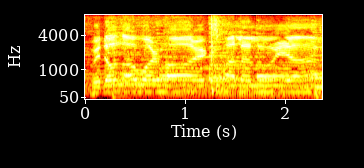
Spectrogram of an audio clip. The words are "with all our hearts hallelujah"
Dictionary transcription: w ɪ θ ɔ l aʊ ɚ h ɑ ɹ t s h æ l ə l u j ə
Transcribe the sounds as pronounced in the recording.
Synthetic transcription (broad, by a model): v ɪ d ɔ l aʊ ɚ h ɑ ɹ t h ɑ l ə l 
